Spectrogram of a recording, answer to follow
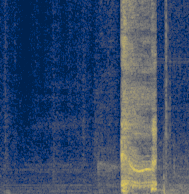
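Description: A child's short, loud shout near the end, after about a second and a half of near silence.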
